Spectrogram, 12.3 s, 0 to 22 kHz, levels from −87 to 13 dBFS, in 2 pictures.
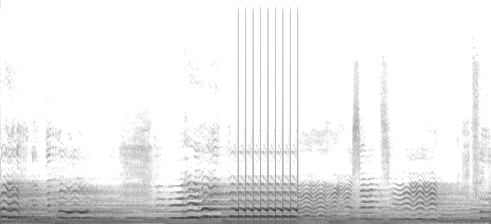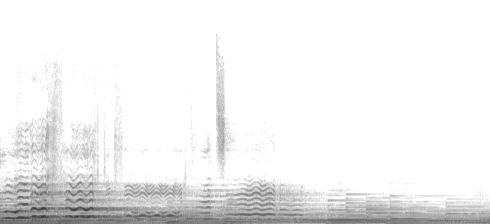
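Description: At 2.97 s the system froze while the hardware kept replaying its ring buffer, a system hang loop: one 92.9 ms slice, fitting a 4096-sample buffer, repeats eight times at 10.8 Hz until 3.72 s, a machine-gun stutter replacing roughly 0.7 s.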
